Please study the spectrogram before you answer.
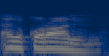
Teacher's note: حمزة إذا وقف على لفظ القرآن يقف عليها بلا همز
